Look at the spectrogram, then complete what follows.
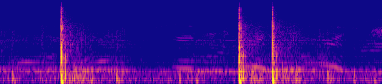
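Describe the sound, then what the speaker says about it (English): Fireworks set off behind a stand at a football ground pop in loud, sharp bangs, one alone then two in quick succession, over faint crowd murmur and talk. "And fireworks going off"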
